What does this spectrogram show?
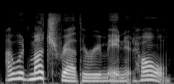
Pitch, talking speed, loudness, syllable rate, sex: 190 Hz, 240 wpm, -17 LUFS, 5.5 syllables/s, female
